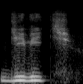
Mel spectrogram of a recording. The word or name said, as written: diviť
